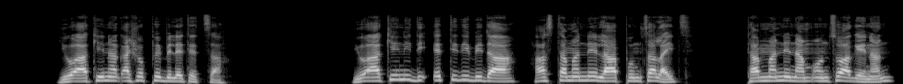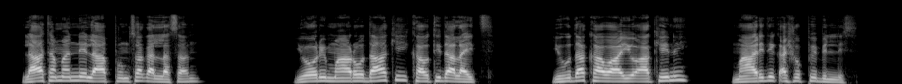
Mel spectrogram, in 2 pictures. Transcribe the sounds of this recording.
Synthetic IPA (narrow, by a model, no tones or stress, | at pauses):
jɔaːkiːnɐkʼɐʃ̬ɔpːɛbɪlɛt̪ɛt͡sːɐ̰ | jɔaːkiːnɪd̪ɪʔɛt̪ːɪd̪ɪbɪd̪aːhɐst̪ɐmɐnːɛlaːpːʊnt͡sːɐlɐjt͡s | t̪ɐmːɐnːɛnɐmʔɔnt͡sɔɐɡe̞ːnɐn | laːt̪ɐmɐnːɛlaːpːʊnt͡sːɐɡɐlːɐsɐn | joːɾɪmaːɾod̪aːkikɐwt̪ːɪd̪alɐjt͡s | jɛhʊd̪ɐkawaːjɔaːkinɪ | maːɾɪd̪ɪkʼɐʃ̬ɔpːɛbɪlːɪs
